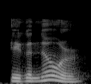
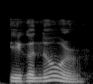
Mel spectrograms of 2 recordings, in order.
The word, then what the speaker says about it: ignore: 결혼식은 9시에 있을 예정이라는 뜻이 되겠습니다 2번 표현은 ignore ignore ign이라고 발음하시면 되겠고요 이때 강세는 뒷부분에 있는 알파벳의 강가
